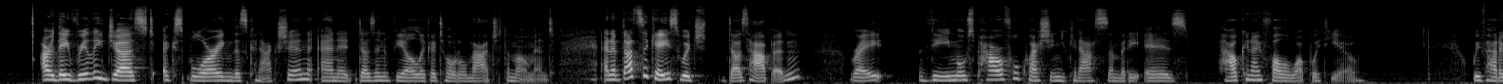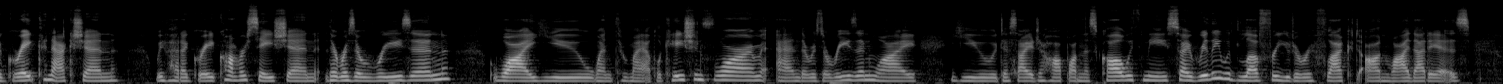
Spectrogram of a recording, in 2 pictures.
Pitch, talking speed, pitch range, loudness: 175 Hz, 185 wpm, 160-200 Hz, -29 LUFS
